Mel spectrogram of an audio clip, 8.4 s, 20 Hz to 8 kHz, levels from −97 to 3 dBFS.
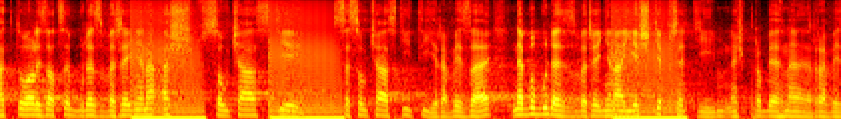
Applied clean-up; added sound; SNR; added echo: none; Bass drum / Keyboard (musical); -5 dB; none.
